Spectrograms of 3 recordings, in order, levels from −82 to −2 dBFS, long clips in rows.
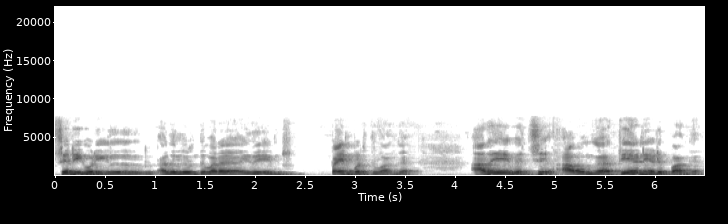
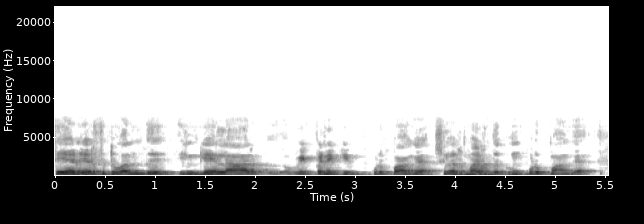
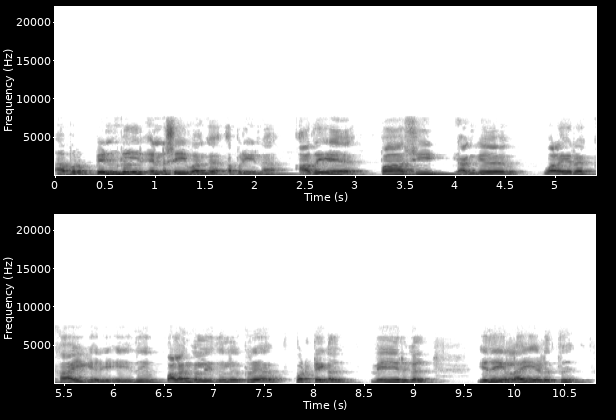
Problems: background sounds at intervals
